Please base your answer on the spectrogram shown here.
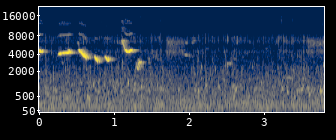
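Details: White-browed fantail delivering one quick phrase of five or six high, clear whistled notes with slurred downward glides, followed by quiet background hiss.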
